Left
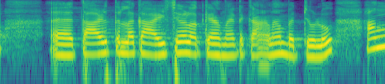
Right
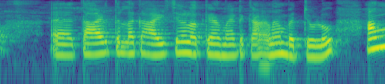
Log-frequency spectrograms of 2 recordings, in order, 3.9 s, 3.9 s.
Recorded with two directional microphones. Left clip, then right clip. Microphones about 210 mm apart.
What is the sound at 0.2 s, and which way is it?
A woman's voice, 40° left (ahead or behind).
